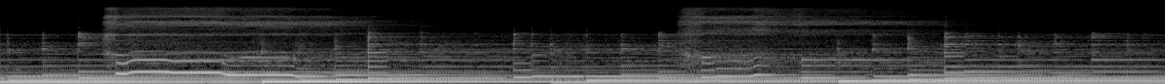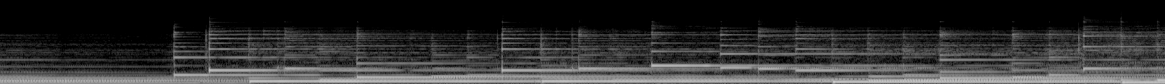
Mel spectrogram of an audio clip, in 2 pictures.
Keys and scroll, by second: 0.2 ctrl+z, 14.9 ctrl+z.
